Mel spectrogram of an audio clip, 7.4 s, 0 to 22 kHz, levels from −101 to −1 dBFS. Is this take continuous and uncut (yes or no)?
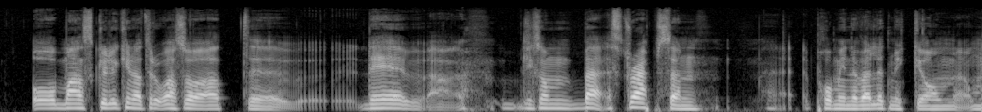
yes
